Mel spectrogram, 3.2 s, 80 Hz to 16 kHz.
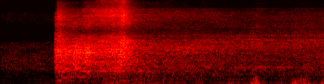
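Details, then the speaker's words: Engine started (IG on) during an X-Tool PS2 scanner test: quick crank catches into a brief rev, then settles into a steady, even idle, rpm normal, with no knocks or misses. "Ini RPM nya normal seperti itu. Ini idle, putaran idle."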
